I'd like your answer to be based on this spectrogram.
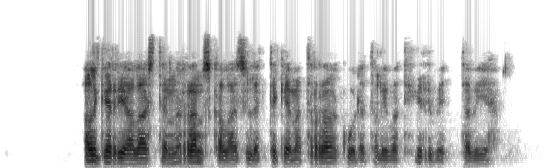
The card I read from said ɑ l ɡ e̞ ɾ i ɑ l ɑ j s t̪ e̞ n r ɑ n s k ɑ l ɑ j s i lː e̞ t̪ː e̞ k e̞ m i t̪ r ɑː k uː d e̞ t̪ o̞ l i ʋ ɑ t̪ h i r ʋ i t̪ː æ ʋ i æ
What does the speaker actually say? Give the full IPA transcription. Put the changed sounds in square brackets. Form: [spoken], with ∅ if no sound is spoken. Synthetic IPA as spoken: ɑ l ɡ e̞ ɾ i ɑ l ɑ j s t̪ e̞ n r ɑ n s k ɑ l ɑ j s i lː e̞ t̪ː e̞ k e̞ m [æ] t̪ r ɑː k uː d e̞ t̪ o̞ l i ʋ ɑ t̪ h i r ʋ i t̪ː æ ʋ i æ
